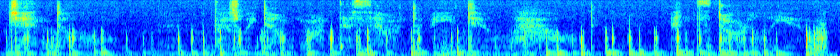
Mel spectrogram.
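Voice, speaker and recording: A woman doing a whispered ASMR roleplay, speaking to the listener as a caring friend in a soft, unvoiced whisper. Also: slow, rough recording. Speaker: ASMR creator.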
